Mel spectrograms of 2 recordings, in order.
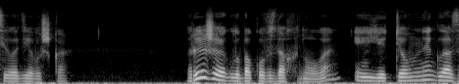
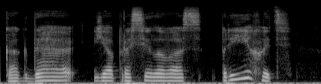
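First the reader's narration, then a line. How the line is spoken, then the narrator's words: Soft. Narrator (Russian): мягко произнесла Яна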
